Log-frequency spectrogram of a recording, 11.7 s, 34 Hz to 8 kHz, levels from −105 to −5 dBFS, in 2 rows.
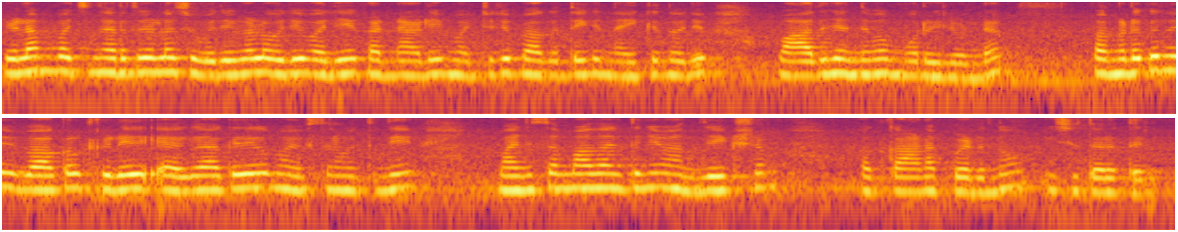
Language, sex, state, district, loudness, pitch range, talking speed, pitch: Malayalam, female, Kerala, Kollam, -15 LUFS, 230-255 Hz, 125 wpm, 245 Hz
